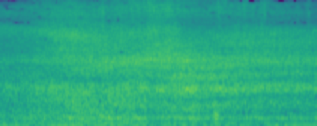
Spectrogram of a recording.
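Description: A motor vehicle passing on the street, its road noise swelling to a peak a couple of seconds in and then easing off.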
